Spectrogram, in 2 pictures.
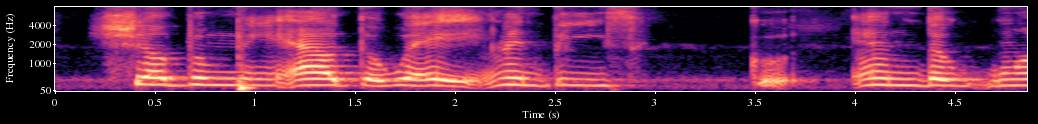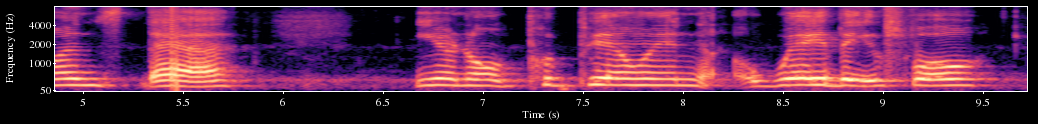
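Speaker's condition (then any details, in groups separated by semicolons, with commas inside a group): Cerebral palsy; present from birth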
